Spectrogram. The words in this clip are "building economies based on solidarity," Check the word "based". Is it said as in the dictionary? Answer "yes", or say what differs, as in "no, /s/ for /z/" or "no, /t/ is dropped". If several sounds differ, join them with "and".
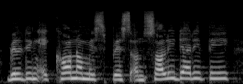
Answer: no, /t/ is dropped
